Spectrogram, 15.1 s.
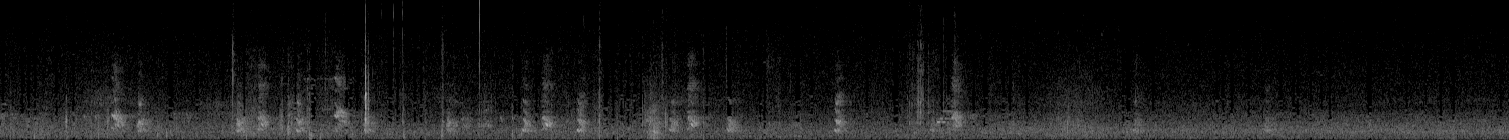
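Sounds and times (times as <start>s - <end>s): birds chirping: 0.0s - 10.3s
faint hiss: 0.0s - 15.0s.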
